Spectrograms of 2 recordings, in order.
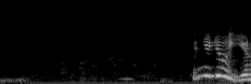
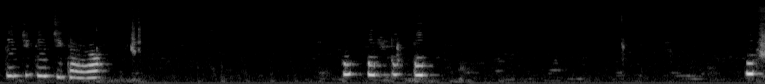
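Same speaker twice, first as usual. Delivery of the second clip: much higher playful cooing and booping; 11 semitones higher than usual. Real, not acted. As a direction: nonsense coos at the puppy. Baby talk nonsense to dog.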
